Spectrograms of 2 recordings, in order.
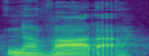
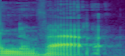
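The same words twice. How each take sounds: First: It is said the Midwestern way. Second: It is said the local West Coast way. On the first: This is how outsiders say it. The speaker calls it wrong. "In the Midwest, I would have said Nevada" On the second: This is how the locals say it. The speaker calls it right. "now that I live on the West Coast, I say Nevada"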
